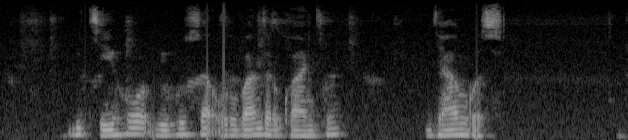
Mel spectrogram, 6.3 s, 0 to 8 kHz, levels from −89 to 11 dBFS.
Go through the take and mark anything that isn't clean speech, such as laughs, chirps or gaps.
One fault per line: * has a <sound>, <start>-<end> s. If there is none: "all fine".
all fine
